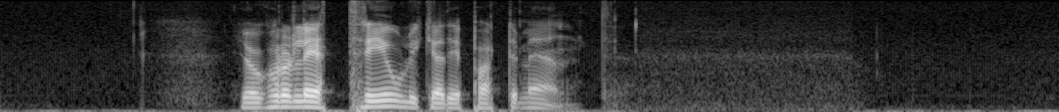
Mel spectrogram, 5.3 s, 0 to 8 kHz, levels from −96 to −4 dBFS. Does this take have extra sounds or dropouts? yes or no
no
